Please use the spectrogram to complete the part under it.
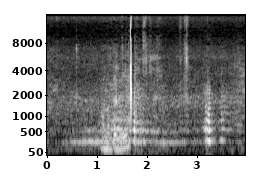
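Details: Honey bees moving around their queen during a colony transfer to a cardboard box; a steady, even drone with clear harmonic bands, a brief louder swell and a sharp click.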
